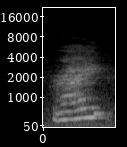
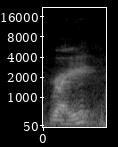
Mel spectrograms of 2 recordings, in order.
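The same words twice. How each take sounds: First: Much higher, sing-song Right; high squeal. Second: Said in the usual way. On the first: Real, not acted. Repeated question, much higher.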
